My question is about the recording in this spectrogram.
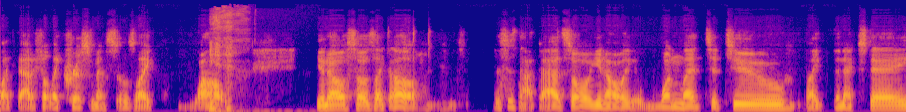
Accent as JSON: {"language": "English", "country": "United States", "also_born_or_lived": "Florida / Italy", "moved": "as an adult", "lives_now": "England, United Kingdom", "said": "I'm American. Yeah. It's in my blood"}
